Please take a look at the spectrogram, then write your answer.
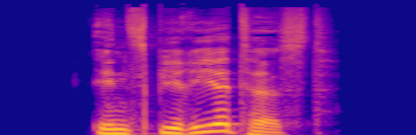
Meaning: inflection of inspirieren: 1. second-person singular preterite 2. second-person singular subjunctive II
- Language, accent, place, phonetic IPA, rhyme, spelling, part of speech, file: German, Germany, Berlin, [ɪnspiˈʁiːɐ̯təst], -iːɐ̯təst, inspiriertest, verb, De-inspiriertest.ogg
